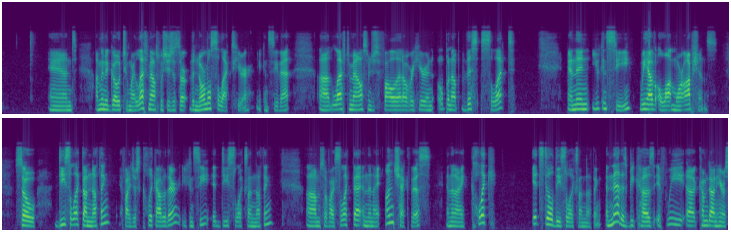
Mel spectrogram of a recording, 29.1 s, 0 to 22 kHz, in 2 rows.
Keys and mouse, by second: 3.6 click, 3.9 click, 4.5 click, 8.9 click, 17.2 click, 21.0 click, 22.5 click, 24.0 click.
